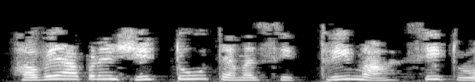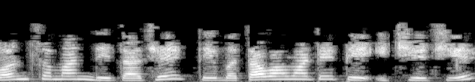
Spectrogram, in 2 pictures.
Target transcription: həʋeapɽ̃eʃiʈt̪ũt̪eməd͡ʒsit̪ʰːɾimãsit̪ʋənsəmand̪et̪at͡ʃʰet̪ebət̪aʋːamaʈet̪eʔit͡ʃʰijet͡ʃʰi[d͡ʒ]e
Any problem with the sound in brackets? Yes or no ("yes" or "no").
yes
